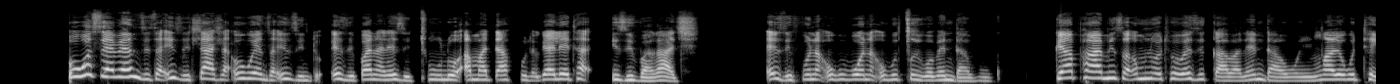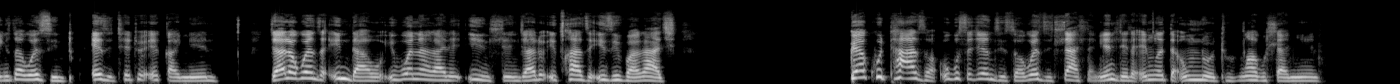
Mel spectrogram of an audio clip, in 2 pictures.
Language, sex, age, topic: North Ndebele, female, 25-35, education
